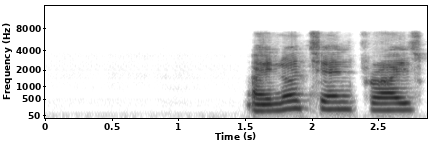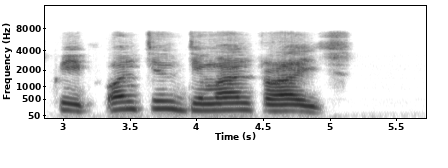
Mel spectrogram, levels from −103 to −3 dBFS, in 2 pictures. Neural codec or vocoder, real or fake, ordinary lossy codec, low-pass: codec, 16 kHz, 16 kbps, FreqCodec, smaller model; fake; none; 7.2 kHz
